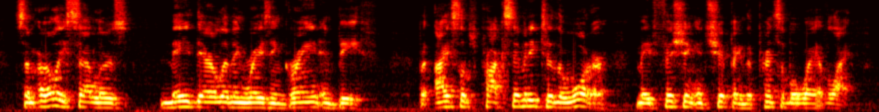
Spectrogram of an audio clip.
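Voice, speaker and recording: Over noticeable background noise, a man with an American accent speaks at a moderate pace in a fairly high pitch with fairly even intonation. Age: 40s. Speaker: police officer and college student. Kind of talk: class speech. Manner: formal.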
